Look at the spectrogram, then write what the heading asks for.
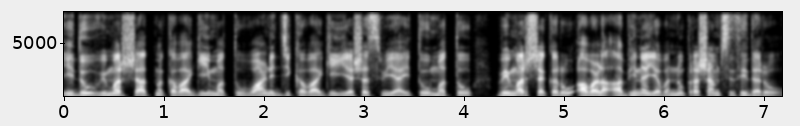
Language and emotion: Kannada, neutral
